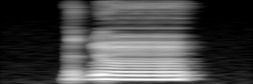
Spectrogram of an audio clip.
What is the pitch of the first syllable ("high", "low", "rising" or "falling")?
high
